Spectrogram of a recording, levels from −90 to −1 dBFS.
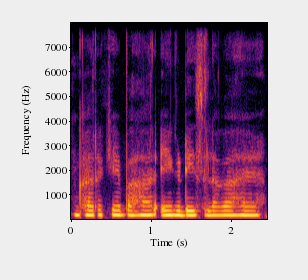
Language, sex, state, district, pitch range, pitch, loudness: Hindi, male, Assam, Kamrup Metropolitan, 175-180 Hz, 180 Hz, -13 LUFS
